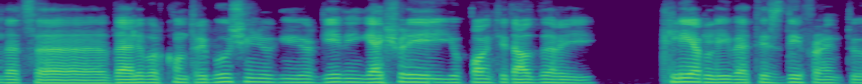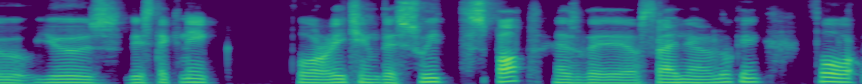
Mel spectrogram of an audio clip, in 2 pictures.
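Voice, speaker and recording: Halting male webinar moderator, dry sound. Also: on the low side, a bit bright, dry recording. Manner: halting, repeats words, restarts. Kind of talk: moderating a video call. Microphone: video call.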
